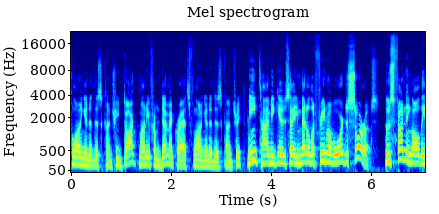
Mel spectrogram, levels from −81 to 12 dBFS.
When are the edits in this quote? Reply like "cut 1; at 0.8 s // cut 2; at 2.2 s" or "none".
cut 1; at 3.4 s // cut 2; at 6.1 s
